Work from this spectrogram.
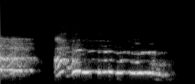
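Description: A pet dog at home whimpers and yips in two close, high-pitched bursts, the second drawn out into a wavering whine, loud and near with no other sounds.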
